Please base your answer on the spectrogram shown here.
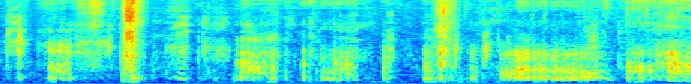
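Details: Dog indoors making scattered short snuffles and yelps, then a longer rough growl in the last second and a half, with a few sharp clicks or knocks in between.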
